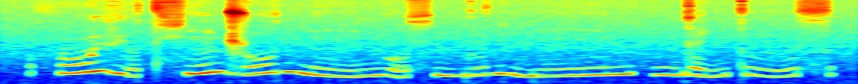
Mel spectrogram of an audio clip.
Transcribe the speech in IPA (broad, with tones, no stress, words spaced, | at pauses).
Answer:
θɔ̃˧˥vʲɤ˧˩˧t ɕĩ˧˥ɖ͡ʐoː˧˥d nĩː˧˩˧ɲo˧˩˧smbɯ˧˥dmbĩː˧˥n | ŋɡɛ˧˩˧ɲtɯː˧˩˧s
